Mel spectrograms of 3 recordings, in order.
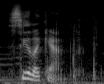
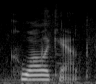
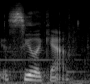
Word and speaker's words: coelacanth: try to catch the coelacanth. And I think I've maybe touched on it very briefly before. As kids, my friends and I, we always pronounced it koala camp.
